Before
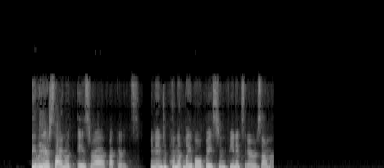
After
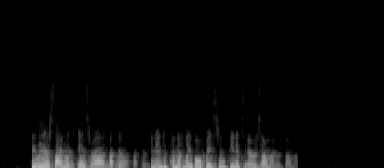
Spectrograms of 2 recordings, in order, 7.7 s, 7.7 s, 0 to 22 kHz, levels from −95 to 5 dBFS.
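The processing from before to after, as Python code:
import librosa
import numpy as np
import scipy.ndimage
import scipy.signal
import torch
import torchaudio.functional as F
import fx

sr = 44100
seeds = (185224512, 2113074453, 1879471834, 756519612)

p1 = fx.lowpass_res(x, sr, hz=1400.0, q=1.7)
p2 = p1 + fx.echo_single(p1, sr, ms=479, db=-16.5, dry=0)
y = p2 * 10.0 ** (-7.0 / 20.0)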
